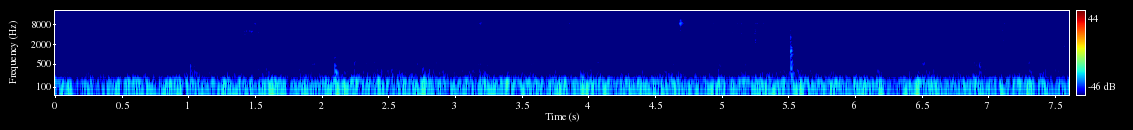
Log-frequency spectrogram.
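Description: Small plastic parts click as they are handled.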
